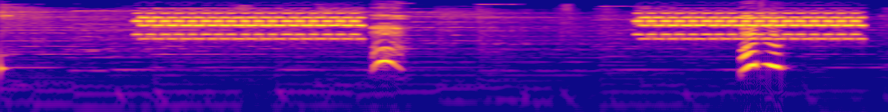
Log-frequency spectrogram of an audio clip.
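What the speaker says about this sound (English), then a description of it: "Answer the phone, Okurin!" A phone ringtone in the Steins;Gate visual novel plays in two melodic bursts, each followed by a short sung or exclaimed vocal flourish, with faint background sounds beneath.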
